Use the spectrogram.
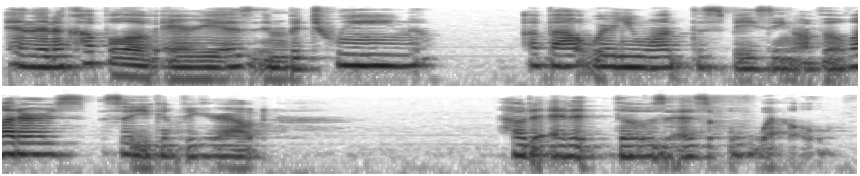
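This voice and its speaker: A middle-aged woman narrating a casual how-to as a craft tutorial host, explaining step by step in a relaxed way. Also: medium pitch, unhurried, creaky, muffled recording.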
